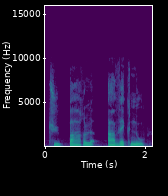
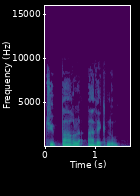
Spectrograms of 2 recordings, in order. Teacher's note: so no liaison here between parle and avec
